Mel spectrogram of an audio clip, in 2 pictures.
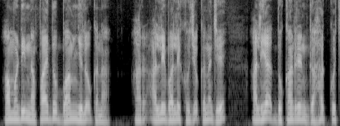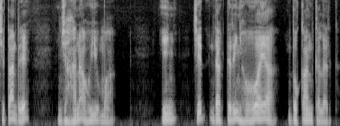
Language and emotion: Santali, fearful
